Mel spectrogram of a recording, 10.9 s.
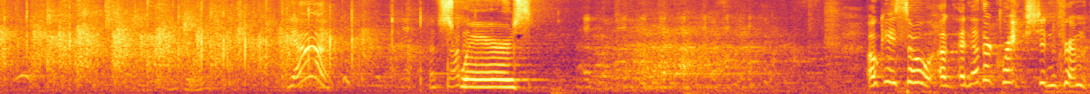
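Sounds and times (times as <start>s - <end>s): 
crowd clapping: 0.0s - 4.7s
laughter: 3.6s - 4.6s, 5.7s - 8.3s
speech: 4.3s - 6.0s, 8.7s - 10.8s.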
